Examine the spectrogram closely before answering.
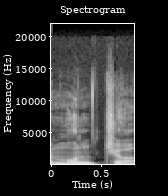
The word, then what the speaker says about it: мунчо: Следующий пример. Мунчо. Баня. Не мунчо, а Мунчо.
